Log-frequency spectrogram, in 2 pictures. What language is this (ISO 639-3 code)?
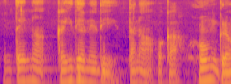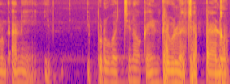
tel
